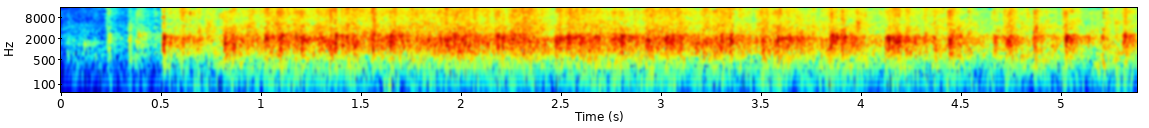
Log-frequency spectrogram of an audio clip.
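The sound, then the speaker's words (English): An audience breaks into applause for the next speaker at a talk on fuzzing after a brief quiet moment. It is a dense, steady wash of clapping that holds at a fairly loud level until the end. “Round of applause.”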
